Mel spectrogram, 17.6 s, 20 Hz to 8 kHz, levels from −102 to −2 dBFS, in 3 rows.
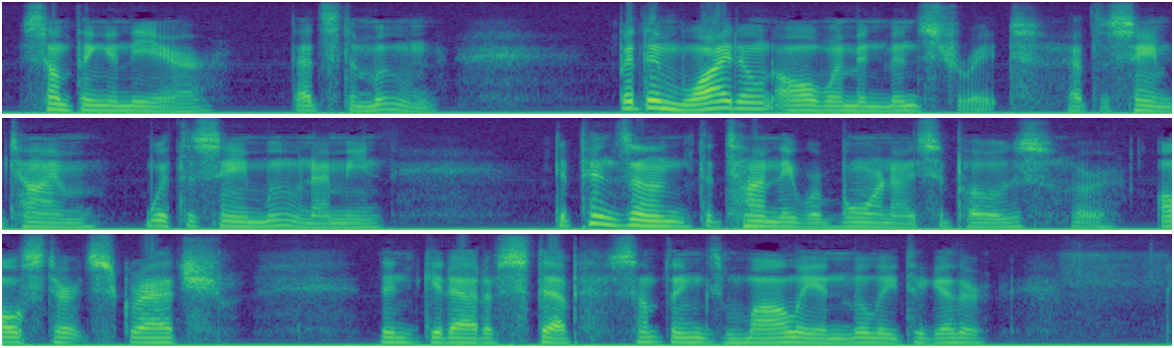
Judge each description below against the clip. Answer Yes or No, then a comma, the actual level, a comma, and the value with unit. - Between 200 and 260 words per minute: No, average, 160 wpm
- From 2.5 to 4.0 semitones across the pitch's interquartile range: Yes, average, 2.9 semitones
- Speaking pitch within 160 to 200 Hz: No, low, 120 Hz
